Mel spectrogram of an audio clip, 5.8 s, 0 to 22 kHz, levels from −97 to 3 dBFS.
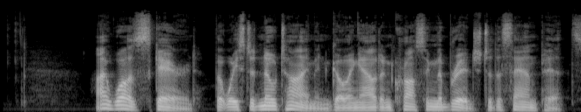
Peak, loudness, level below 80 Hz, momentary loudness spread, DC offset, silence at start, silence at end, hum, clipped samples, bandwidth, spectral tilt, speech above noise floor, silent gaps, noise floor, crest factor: -8 dBFS; -27 LUFS; -52 dBFS; 8 LU; under 0.1%; 0.95 s; 0 s; none; under 0.1%; 14 kHz; -5 dB/octave; 43 dB; none; -70 dBFS; 18 dB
